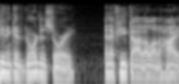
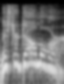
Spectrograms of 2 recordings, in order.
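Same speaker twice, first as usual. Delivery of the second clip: mock screaming, very high and shrill; 11 semitones higher than usual. Retelling a movie scene where the hero calls a name: imitating a scream. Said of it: "And he screams".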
